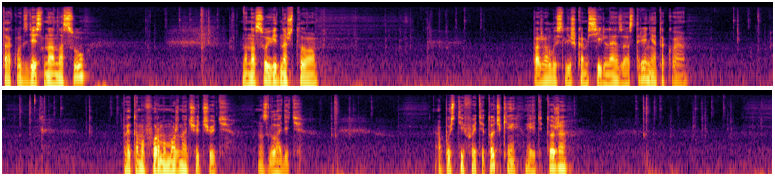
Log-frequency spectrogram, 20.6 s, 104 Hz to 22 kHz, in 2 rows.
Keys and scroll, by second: 0.6 ctrl+space, 4.5 3, 5.4 ctrl+1, 10.5 space, 11.8 w, 14.6 ctrl+space, 15.5 w, 17.2 ctrl+space, 20.2 3.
